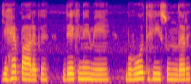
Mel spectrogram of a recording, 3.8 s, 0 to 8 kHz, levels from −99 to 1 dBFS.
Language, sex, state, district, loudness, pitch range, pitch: Hindi, female, Haryana, Rohtak, -15 LUFS, 185-195 Hz, 190 Hz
